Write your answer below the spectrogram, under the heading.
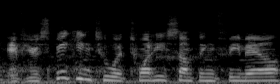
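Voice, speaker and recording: Against light background noise, a man speaks with a high pitch. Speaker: radio host. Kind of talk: radio show banter. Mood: exasperated, joking. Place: street. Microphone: phone near.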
